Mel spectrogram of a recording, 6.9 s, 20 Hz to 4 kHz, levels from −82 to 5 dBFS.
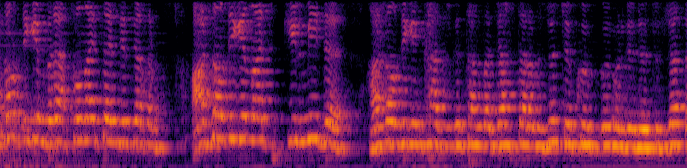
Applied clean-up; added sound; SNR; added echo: neural separator model SepFormer DNS4.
